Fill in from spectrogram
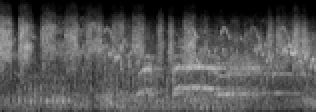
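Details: Several pet budgerigars chatter as they eat, giving busy high chirps and warbling notes, with a few short clearer whistled tones mixed into the constant flow.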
